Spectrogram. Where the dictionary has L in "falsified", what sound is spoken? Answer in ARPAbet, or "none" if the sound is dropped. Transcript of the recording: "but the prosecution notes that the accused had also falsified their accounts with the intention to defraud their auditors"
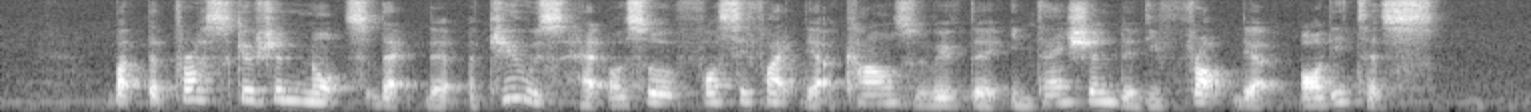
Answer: none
